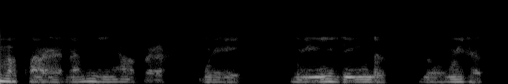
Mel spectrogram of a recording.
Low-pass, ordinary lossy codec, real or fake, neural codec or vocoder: 3.6 kHz; Opus, 64 kbps; fake; codec, 16 kHz, 2 kbps, FreqCodec, smaller model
